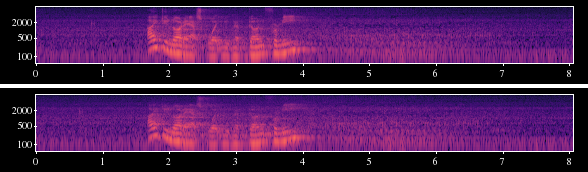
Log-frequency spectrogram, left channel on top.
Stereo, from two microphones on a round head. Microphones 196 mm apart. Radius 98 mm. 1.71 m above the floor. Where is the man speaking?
40° left (ahead or behind), 0.7 m.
